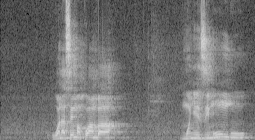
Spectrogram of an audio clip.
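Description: A young man recites into a microphone in slow, melodic phrases.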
